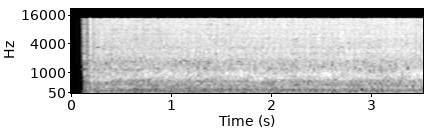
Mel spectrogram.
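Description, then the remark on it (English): A prize wheel spins, its pointer rattling out a rapid, steady stream of clicks that starts abruptly and keeps going at an even loudness for a few seconds, with no voices. “go ahead and spin the wheel.”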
